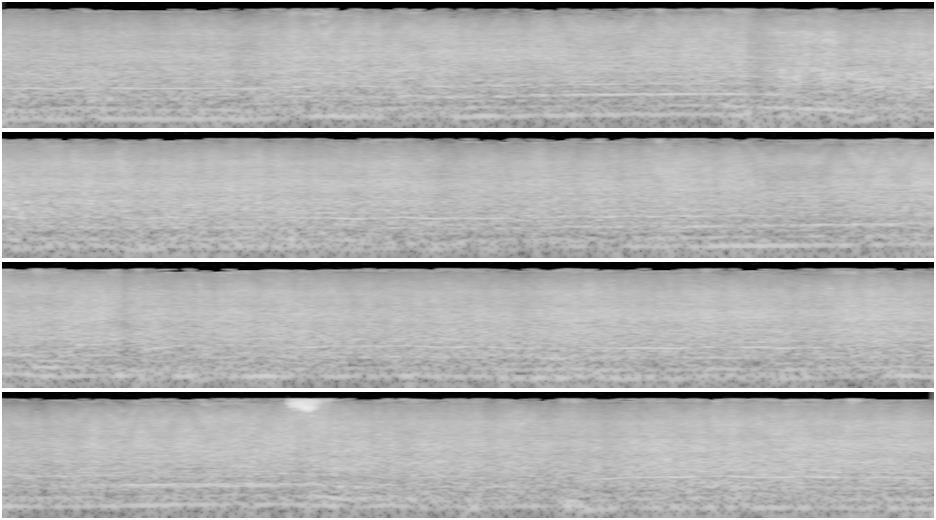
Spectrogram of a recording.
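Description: Tyres skid and scrape on loose dirt.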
